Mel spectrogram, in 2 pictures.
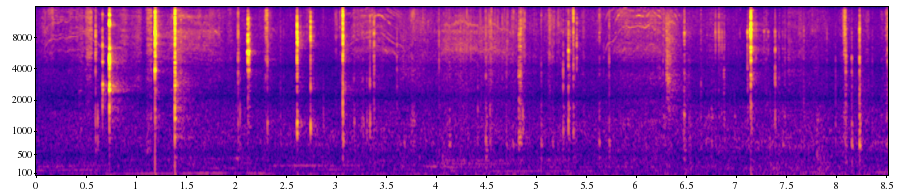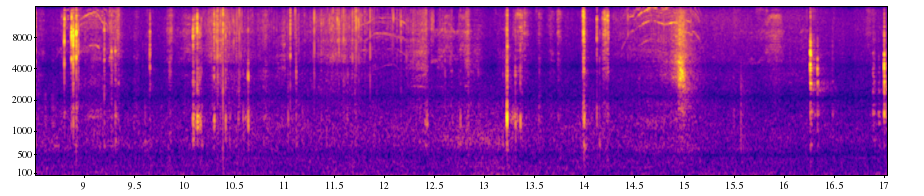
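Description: A screwdriver clicks and scrapes against metal parts.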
